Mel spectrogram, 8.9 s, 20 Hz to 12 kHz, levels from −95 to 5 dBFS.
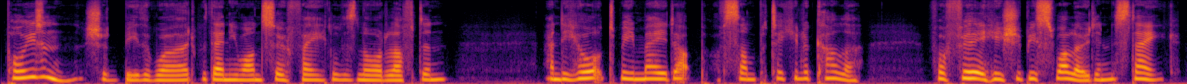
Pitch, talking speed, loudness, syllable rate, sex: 220 Hz, 215 wpm, -19 LUFS, 5.9 syllables/s, female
